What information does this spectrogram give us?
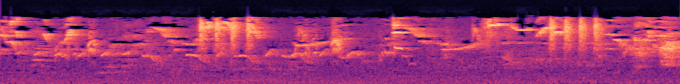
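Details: A two-season caged Oriental magpie-robin of Indonesian origin sings a softer jumble of warbled notes, buzzy bursts and high whistles, varied and continuous.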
